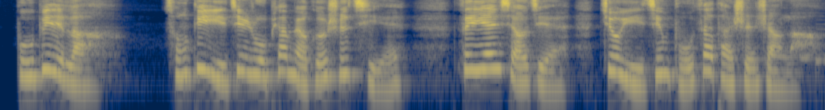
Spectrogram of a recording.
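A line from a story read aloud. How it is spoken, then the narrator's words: Faint smile. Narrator (Chinese): 白姬淡淡一笑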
